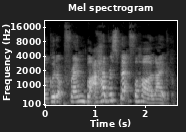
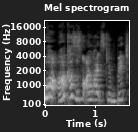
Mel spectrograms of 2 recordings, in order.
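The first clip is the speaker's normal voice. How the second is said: acted high, mild half-shout; 6 semitones higher, 4 dB quieter than usual. Retelling what a friend shouted in an argument: imitating a friend shouting. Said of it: "She's shouting like".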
